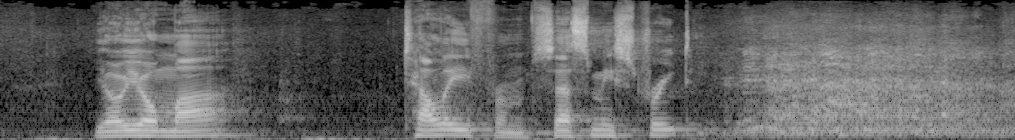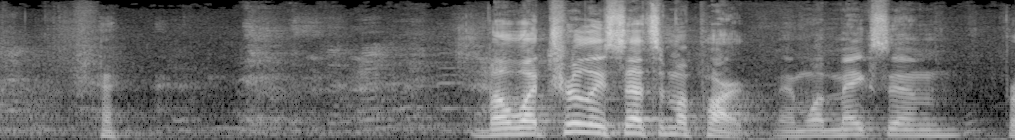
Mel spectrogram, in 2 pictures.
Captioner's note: laughter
